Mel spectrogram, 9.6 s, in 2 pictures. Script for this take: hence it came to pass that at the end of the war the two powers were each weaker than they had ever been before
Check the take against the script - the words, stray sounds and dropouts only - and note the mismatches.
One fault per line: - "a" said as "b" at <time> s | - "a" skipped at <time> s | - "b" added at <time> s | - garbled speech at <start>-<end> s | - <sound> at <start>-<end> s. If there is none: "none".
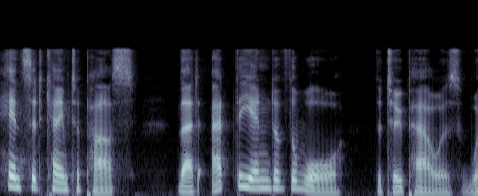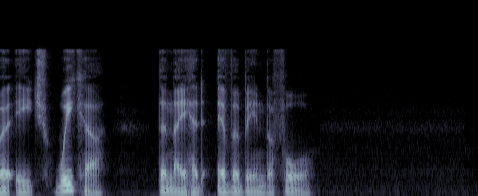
none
